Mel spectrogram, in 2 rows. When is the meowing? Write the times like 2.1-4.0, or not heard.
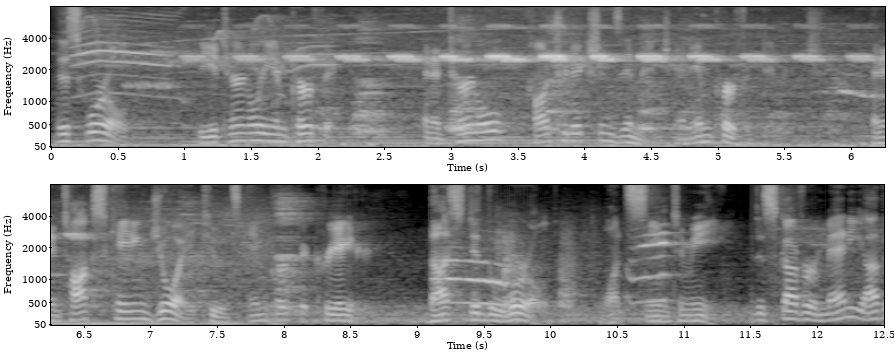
0.1-2.1, 5.7-6.3, 9.1-10.9.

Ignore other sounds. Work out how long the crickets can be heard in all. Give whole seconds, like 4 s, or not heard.
6 s.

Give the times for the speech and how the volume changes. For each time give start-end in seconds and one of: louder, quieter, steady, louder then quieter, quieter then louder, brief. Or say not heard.
0.0-12.4 steady.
